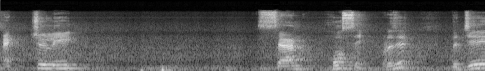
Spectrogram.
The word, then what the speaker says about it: San Jose: headquartered in a place called san jose it's pronounced actually sam jose what is it the jay is pronounced within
